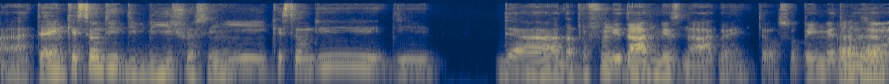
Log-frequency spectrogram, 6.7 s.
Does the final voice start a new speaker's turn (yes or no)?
yes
